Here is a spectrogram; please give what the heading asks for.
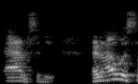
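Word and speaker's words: Abcde: And I would have their fucking name is literally pronounced Absidy.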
